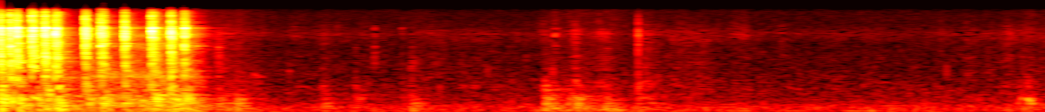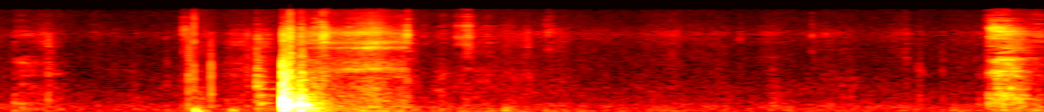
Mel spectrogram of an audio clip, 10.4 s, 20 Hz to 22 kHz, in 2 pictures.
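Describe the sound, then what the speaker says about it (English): A 15 mm wrench turns a rear brake bolt on a 2009 Dodge Journey SXT 3.5 liter, giving a rapid ratchet clicking burst at the start, then near silence before clunking metal handling and a short later clatter. "you take a 15 millimeter wrench and you can get it on right there behind it"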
